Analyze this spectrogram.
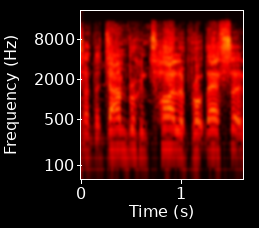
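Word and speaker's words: Bruck: Must add that Dan Brook and Tyler Brook, their certain names are spelled differently, so they're definitely not related.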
